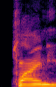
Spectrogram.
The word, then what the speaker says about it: Pliny: a tiny Pliny, but Pliny rhymes with piney, which is that big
